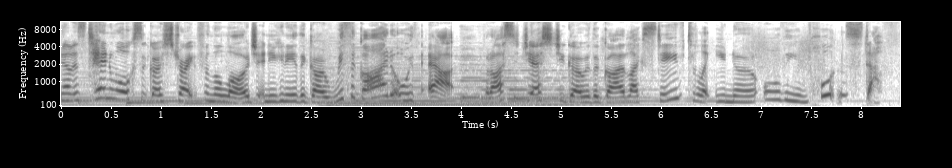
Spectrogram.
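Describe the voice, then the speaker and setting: A woman speaks at a fairly quick pace with hardly any pauses. The sound is dry with no echo, and music plays clearly in the background. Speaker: TV presenter. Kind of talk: presenter piece to camera. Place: forest. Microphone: lapel.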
